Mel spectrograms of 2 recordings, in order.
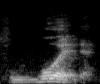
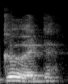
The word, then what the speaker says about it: would: this word we need to use the word would so the sound that we can make is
